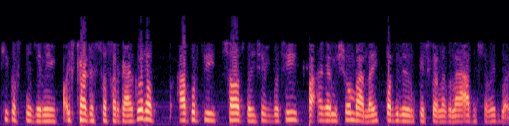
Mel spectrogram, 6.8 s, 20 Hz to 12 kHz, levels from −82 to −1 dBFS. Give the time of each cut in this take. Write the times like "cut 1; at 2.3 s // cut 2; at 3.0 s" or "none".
cut 1; at 2.9 s // cut 2; at 4.0 s // cut 3; at 5.1 s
